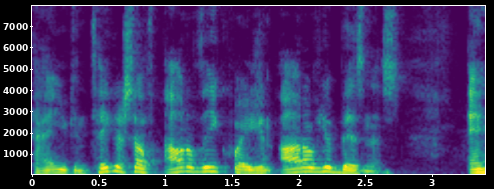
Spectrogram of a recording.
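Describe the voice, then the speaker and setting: A man with a non-native accent speaks at a fairly high pitch, his pitch varying in an ordinary way. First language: not English. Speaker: online marketing coach. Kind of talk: live webinar presentation. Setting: live video hangout. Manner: animated, repetitive with many fillers.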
